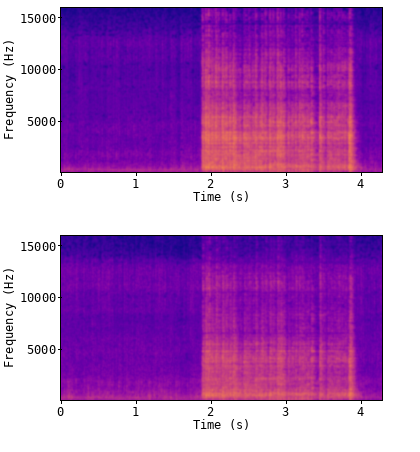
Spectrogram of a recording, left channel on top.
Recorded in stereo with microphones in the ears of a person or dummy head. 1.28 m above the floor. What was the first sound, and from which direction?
A rattle, 45° left (ahead or behind).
